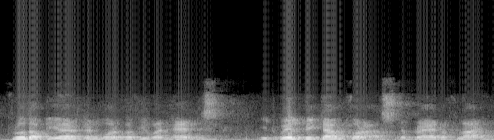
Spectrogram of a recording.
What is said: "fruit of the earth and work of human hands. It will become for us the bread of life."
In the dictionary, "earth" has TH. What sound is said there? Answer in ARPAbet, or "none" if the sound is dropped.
T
